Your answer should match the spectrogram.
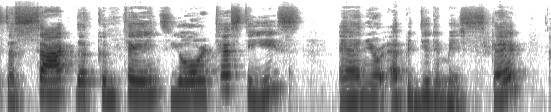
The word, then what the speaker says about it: testes: testes produces the sperm and testosterone your information testes okay is the plural of testis and listen to the way i pronounce it testes testis okay and it's also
